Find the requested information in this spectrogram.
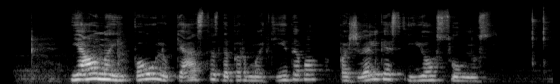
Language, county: Lithuanian, Kaunas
